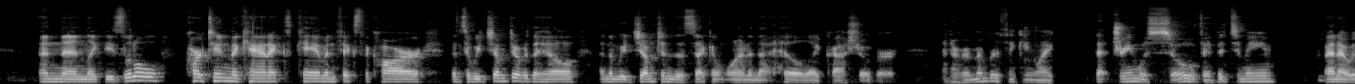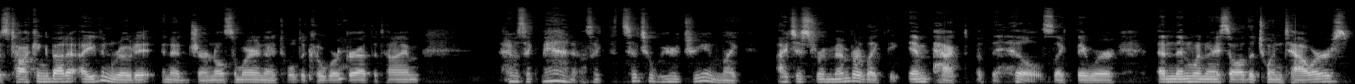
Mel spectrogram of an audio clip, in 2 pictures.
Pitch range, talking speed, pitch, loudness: 115-140 Hz, 225 wpm, 125 Hz, -21 LUFS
